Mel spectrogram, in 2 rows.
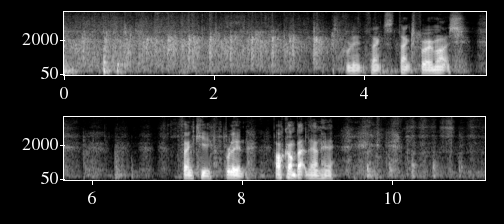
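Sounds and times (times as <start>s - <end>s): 
audience clapping: 0.0s - 4.8s
speech: 3.8s - 5.4s, 7.2s - 9.5s.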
